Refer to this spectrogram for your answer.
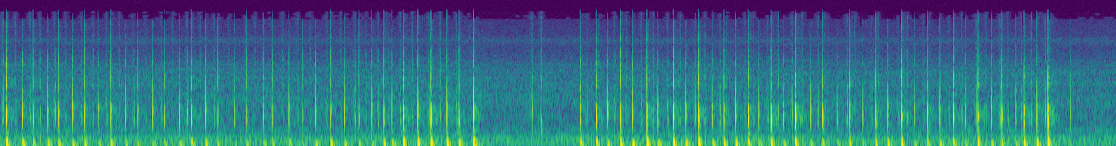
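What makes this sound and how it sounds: A small, empty clear plastic cup is rapidly tapped and scratched with fingertips, producing dozens of quick, dry, hollow clicks with very short ring over a faint steady low hum. The tapping runs in a dense stream, pauses briefly near the middle, then resumes until just before the end.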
